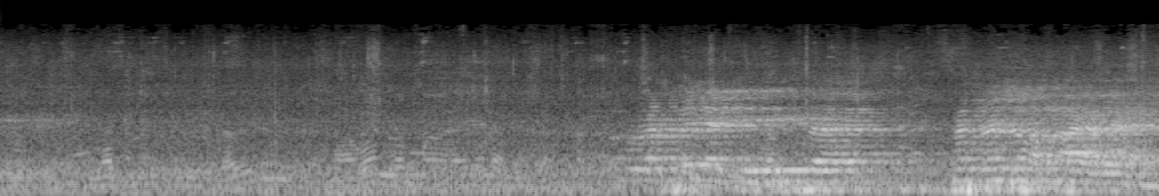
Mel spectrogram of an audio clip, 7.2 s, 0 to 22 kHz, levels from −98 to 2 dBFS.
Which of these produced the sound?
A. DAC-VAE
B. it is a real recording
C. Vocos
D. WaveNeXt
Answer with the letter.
B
